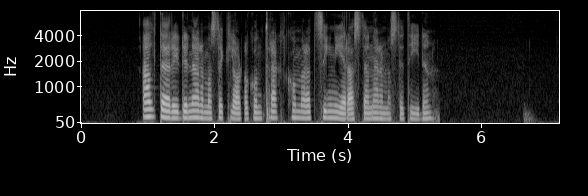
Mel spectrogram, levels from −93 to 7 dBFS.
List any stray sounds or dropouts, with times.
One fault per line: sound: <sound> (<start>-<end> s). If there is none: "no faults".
no faults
